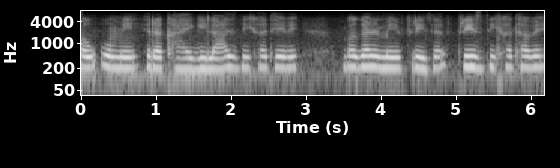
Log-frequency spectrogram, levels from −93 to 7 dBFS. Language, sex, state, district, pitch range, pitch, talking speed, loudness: Chhattisgarhi, female, Chhattisgarh, Rajnandgaon, 200-215 Hz, 210 Hz, 115 wpm, -15 LUFS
